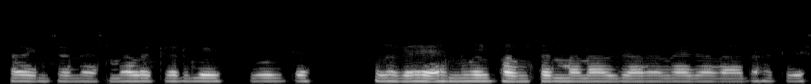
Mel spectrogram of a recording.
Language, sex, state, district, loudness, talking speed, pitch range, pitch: Magahi, male, Bihar, Lakhisarai, -21 LUFS, 120 wpm, 140-145 Hz, 145 Hz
